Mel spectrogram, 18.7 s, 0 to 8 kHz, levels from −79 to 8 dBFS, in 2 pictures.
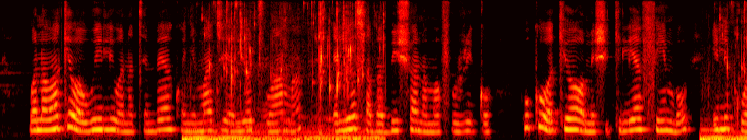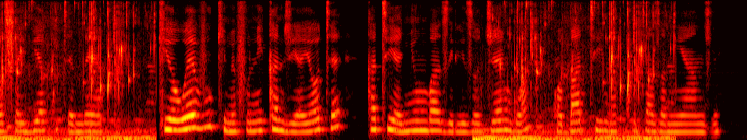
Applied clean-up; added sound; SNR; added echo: none; Water / Liquid; -1 dB; none.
